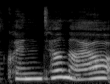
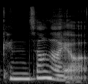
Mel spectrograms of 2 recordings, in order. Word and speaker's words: 괜찮아요: So you can actually pronounce it as 괜찮아요 or 괜찮아요. All of them would work.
